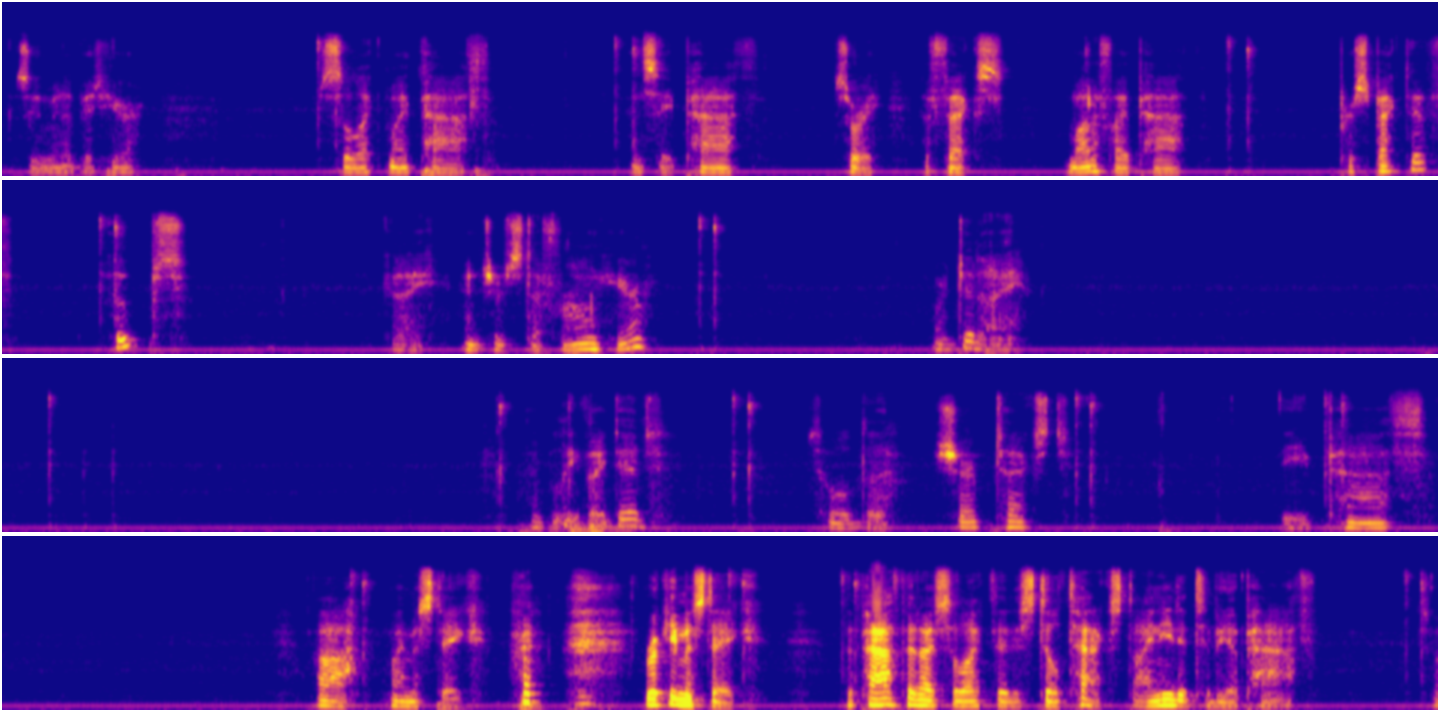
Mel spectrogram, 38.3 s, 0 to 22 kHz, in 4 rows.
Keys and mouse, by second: 2.6 shift+click, 4.6 click, 8.7 click, 10.7 click, 19.9-23.0 drag, 23.4 ctrl+z, 24.5 click, 26.8 shift+click, 34.0 click, 34.8 click.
